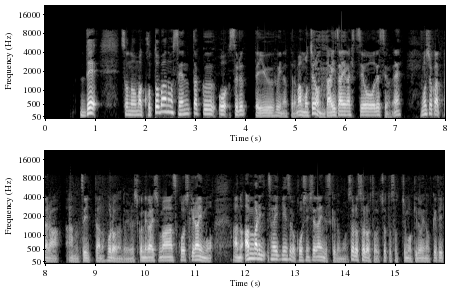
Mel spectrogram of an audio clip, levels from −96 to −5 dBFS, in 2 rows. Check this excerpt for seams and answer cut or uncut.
cut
